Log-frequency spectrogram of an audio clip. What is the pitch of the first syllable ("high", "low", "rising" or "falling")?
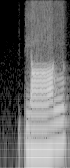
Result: rising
